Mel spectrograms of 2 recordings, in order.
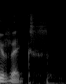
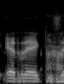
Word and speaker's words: Rexx: R-E-X-X. Sí, la gente no sabe cómo se pronuncia, pero es Legally Rex. – Ah, ok, Rex. O sea, no es de que Legally RXX. – Ah, no, Legally Rex.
